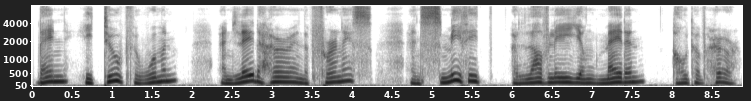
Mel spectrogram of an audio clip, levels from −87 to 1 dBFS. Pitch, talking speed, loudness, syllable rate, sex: 170 Hz, 135 wpm, -17 LUFS, 3.9 syllables/s, male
